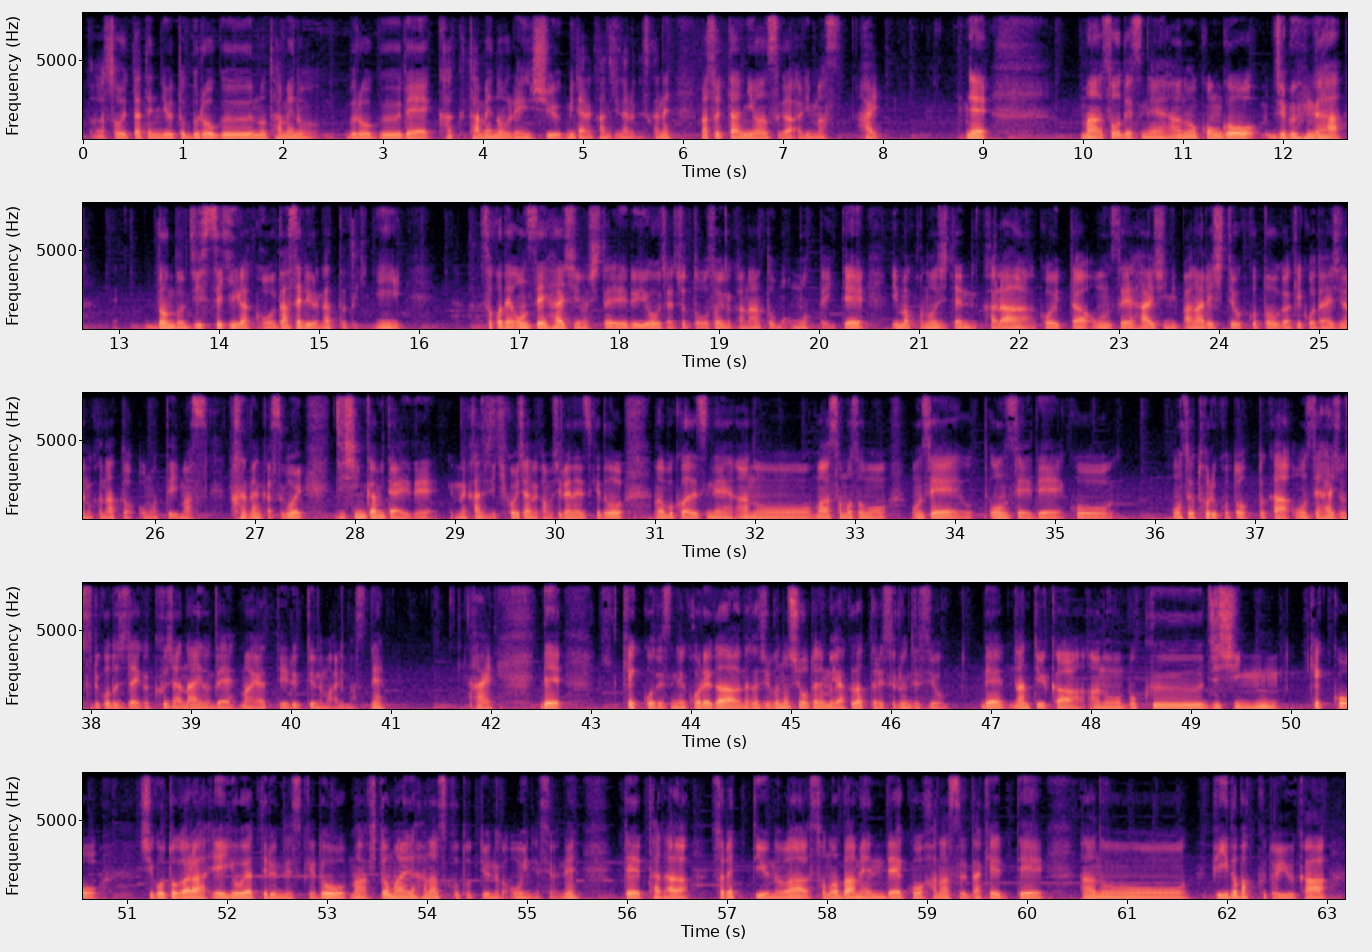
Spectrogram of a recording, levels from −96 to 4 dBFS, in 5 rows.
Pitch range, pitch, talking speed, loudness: 80-115 Hz, 90 Hz, 370 characters per minute, -24 LUFS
